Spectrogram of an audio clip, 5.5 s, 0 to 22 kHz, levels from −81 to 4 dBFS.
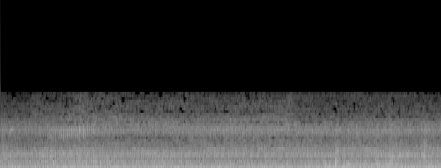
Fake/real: real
